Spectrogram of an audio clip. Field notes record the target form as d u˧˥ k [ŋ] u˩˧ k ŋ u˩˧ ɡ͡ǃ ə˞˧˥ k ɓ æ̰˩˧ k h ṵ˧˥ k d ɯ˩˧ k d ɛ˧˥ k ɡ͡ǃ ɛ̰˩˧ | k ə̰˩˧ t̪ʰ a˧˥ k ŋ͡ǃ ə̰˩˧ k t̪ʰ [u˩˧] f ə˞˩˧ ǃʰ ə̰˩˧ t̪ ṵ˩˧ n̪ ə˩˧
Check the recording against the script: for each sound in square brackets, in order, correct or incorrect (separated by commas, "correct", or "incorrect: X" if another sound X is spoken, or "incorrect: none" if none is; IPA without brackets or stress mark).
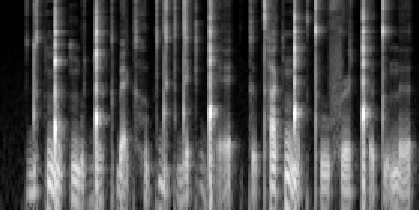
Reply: incorrect: ŋ͡ǃ, correct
